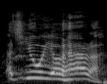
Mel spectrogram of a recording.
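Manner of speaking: high, loud retold Irish fan; Irish pub guy. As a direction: belt it out like the proud Irish fan at the bar. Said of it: "He goes".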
